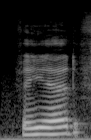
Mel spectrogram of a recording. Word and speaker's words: Fayed: before the Princess of Wales was killed in 1997, car crash along with her boyfriend Dodi Fade, Fayed, Fayed.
